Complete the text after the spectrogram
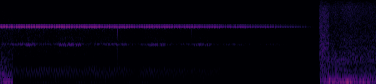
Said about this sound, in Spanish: Solo se escuchaba el ruido de los grillos en el monte.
